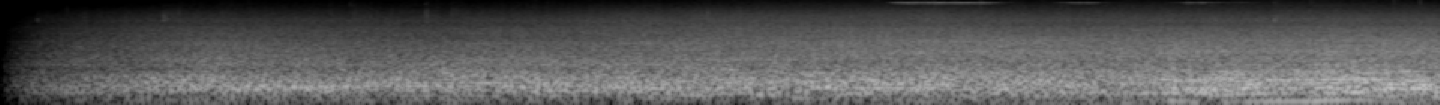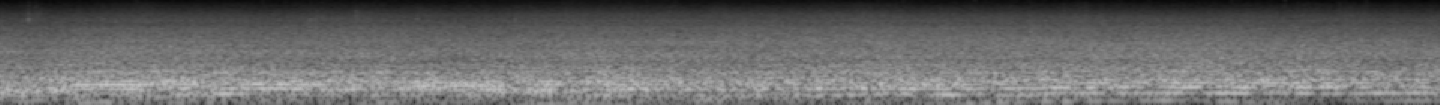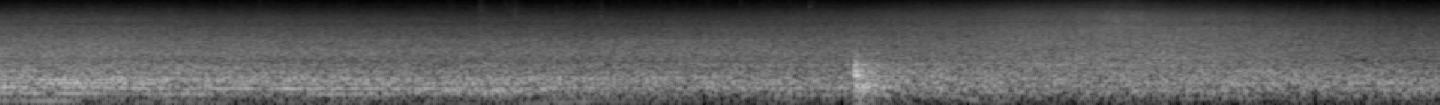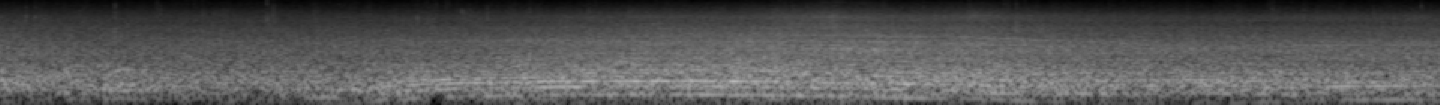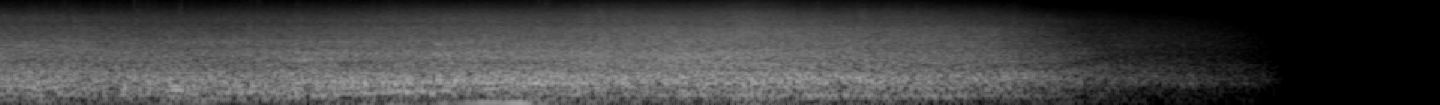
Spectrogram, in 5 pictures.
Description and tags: Monophonic's Capture of Rain in Paris with a lot of circulation cars/bus/etc...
